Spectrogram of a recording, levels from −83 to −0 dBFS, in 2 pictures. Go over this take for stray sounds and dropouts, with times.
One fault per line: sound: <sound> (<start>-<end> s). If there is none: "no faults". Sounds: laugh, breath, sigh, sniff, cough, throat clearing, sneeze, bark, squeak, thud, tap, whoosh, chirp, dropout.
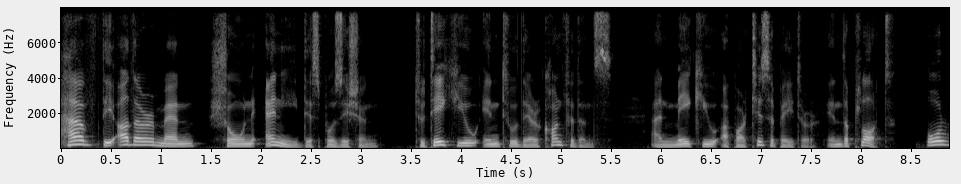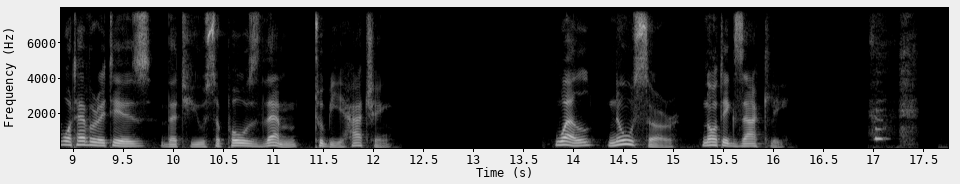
sound: breath (17.0-17.5 s)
